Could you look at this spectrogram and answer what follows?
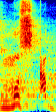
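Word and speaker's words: مصعب: सिंद पलव पेरिस पे कत पे हिस्टोरिकली ब्याख मुसअब बिन उमैर कशीर वन मुसअब असल लफ्ज मुसअब असल लफ्ज क्या मुसअब छुन सही प्रोनाउंसिएशन के असल प्रोनाउंसिएशन क्या मुसअब मुसअब बिन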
